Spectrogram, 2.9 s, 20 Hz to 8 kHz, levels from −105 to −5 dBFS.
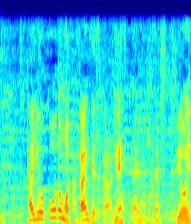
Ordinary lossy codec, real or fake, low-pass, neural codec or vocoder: none; fake; 7.2 kHz; vocoder, 22.05 kHz, 80 mel bands, WaveNeXt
